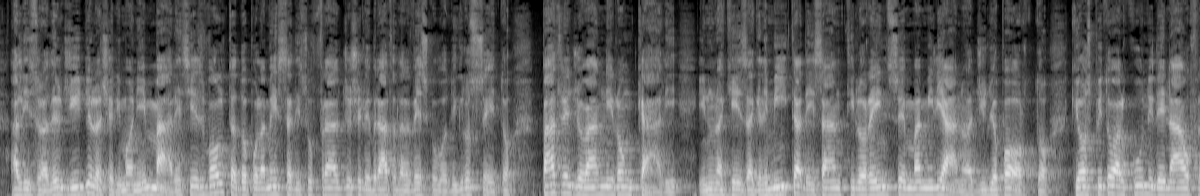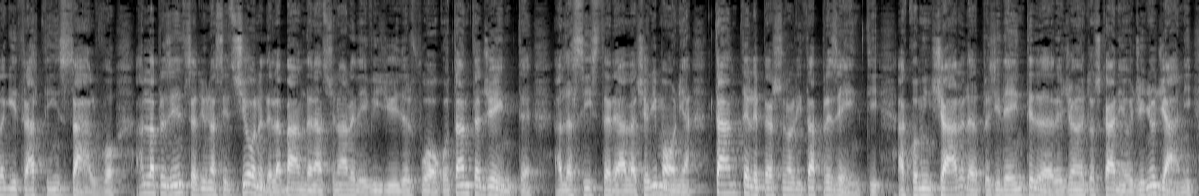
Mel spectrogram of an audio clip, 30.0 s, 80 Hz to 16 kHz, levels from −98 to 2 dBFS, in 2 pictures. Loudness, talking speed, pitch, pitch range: -19 LUFS, 150 wpm, 110 Hz, 100-125 Hz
